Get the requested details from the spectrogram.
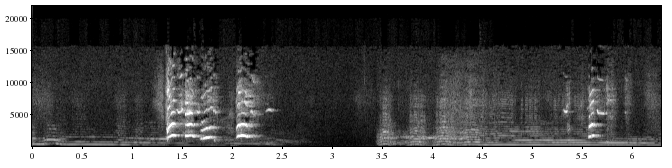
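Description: A Siberian Husky puppy gives a thin, wavering howl that slowly slides downward, broken by a few sharp yips.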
